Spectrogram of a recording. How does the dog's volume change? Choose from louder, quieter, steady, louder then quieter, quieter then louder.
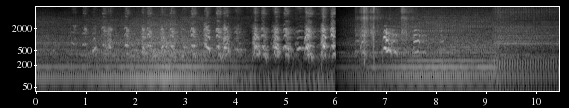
louder.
